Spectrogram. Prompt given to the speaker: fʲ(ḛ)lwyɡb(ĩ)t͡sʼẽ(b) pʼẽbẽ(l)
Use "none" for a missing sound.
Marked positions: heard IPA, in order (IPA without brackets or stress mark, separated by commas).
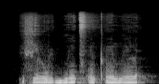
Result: e, ĩ, none, l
